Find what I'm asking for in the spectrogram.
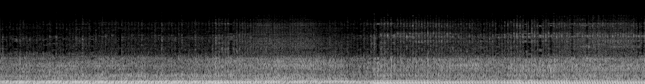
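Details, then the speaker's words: Old four-cylinder tractor (the H) after alternator repair (loosened nut fixed), running for a ride before the 2017 Nowthen Threshing Show; steady even low rumble, no knocks, misses or squeals – normal running. "right now everything's running everything's together we fix that alternator"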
